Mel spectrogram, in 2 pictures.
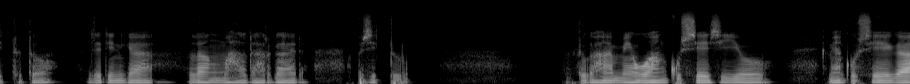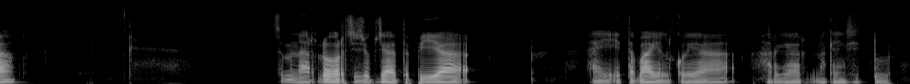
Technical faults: compressed frames skipped

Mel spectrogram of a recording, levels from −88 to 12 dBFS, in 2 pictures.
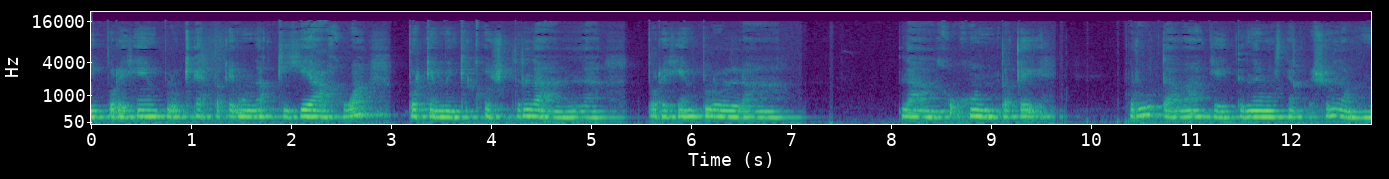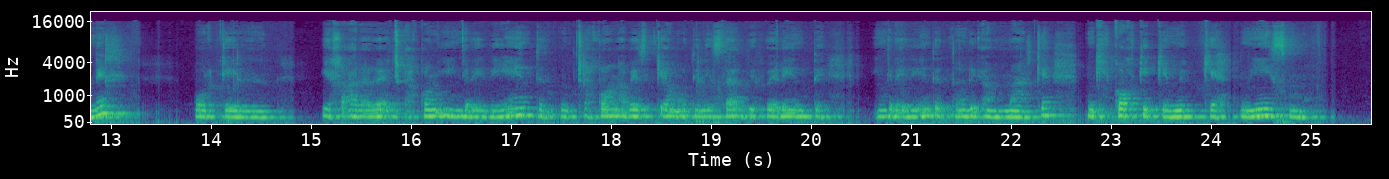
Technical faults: transcoding between lossy codecs

